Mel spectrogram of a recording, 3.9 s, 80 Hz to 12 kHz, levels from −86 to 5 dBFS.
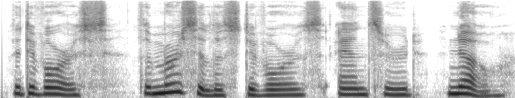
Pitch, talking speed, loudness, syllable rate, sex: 200 Hz, 95 wpm, -16 LUFS, 4.8 syllables/s, female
